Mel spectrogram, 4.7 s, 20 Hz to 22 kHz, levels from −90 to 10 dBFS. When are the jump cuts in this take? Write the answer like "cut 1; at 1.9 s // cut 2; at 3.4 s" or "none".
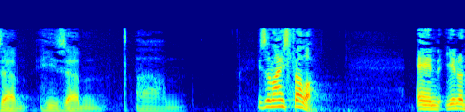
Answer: none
